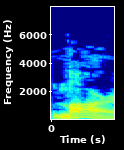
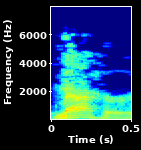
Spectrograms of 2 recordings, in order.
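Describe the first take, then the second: First: The name is said the Irish way. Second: The name is said the family's usual way. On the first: This is how people in Ireland say it. "in Ireland, they pronounce it Mar" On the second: This is how the family has always said it. "that's the way my family's always said it"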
